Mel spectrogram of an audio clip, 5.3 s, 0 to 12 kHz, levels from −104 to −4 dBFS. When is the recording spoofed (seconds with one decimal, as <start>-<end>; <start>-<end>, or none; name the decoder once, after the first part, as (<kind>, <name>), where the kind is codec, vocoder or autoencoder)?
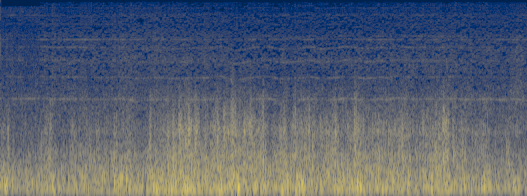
none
